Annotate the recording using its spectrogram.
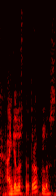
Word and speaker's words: Angelos Petropoulos: Did I come close to pronouncing that correct? – Pretty good. – How do you pronounce it? – Angelos Petropoulos. – That's perfect. Really good.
